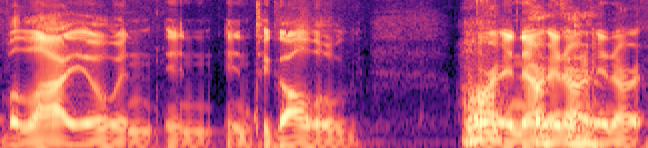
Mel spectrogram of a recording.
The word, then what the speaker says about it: Velayo: It's pronounced Valayo in Tagalog, or in our but most people pronounce it Vallejo in Filipino.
